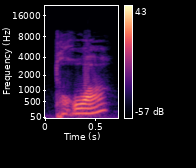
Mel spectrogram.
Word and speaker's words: trois: Trois, final s not pronounced, trois.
